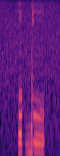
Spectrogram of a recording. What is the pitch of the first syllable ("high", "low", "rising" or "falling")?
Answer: low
